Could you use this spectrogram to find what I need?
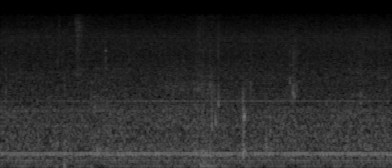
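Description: A young man gulps a drink.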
